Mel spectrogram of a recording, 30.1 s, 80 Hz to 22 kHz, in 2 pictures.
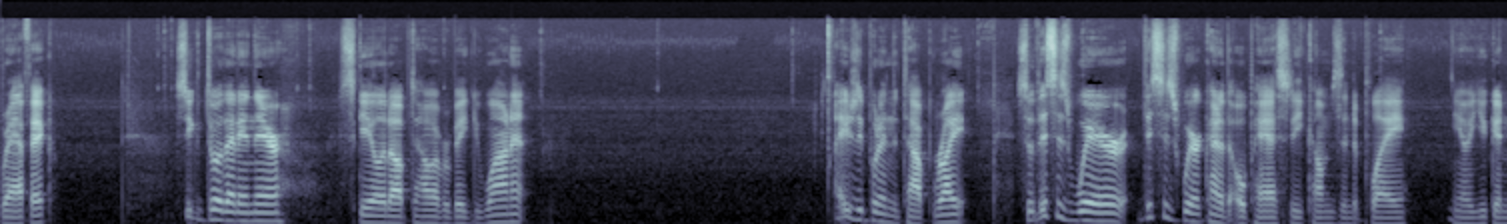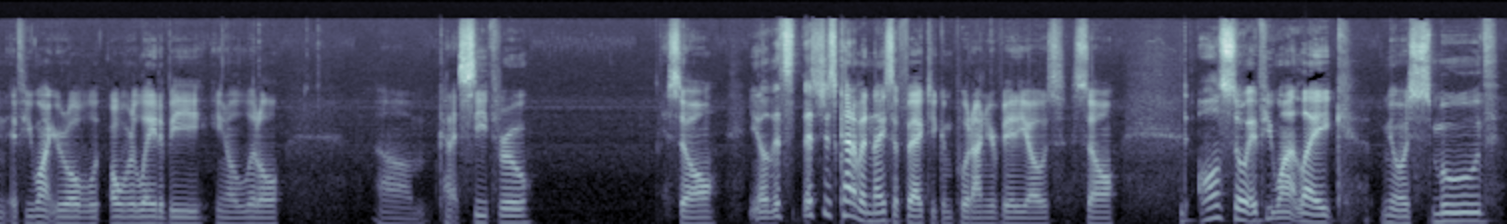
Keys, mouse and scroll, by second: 24.8-28.0 drag.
